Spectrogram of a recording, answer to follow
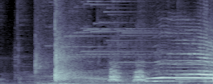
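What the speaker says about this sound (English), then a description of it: "That's my dog, Lino." A pet dog gives a few close, high-pitched yips and whimpering barks, ending in a drawn-out whining howl, loud against a quiet room.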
